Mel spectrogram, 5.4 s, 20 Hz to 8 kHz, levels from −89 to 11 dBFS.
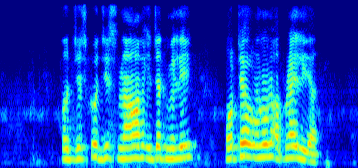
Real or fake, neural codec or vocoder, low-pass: fake; codec, 16 kHz, 2 kbps, FreqCodec, smaller model; 7.2 kHz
